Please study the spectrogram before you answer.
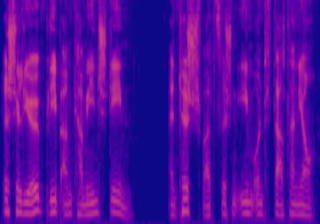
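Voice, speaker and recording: A man reading a classic novel aloud as an audiobook narrator, in an expressive, theatrical style. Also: low voice, normal speed, no echo, studio quality. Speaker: audiobook reader.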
